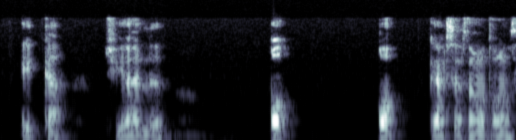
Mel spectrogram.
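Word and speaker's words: قَ: Ensuite, là, on a le qa. Qa. Qa. Certains ont tendance à dire que, par exemple, pour la prononcer correctement, c'est comme si on t'étranglait.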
